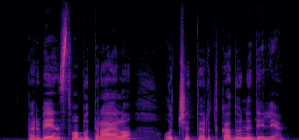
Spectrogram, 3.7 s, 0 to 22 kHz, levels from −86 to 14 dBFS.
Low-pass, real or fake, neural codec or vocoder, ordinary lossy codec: none; real; none; none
